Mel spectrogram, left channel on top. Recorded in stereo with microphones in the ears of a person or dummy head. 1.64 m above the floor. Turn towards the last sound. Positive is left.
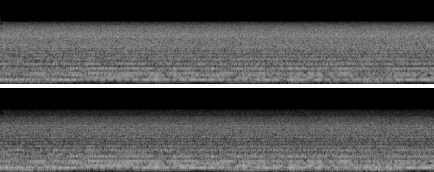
turn(degrees=50)  # may be behind; listen again after turning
